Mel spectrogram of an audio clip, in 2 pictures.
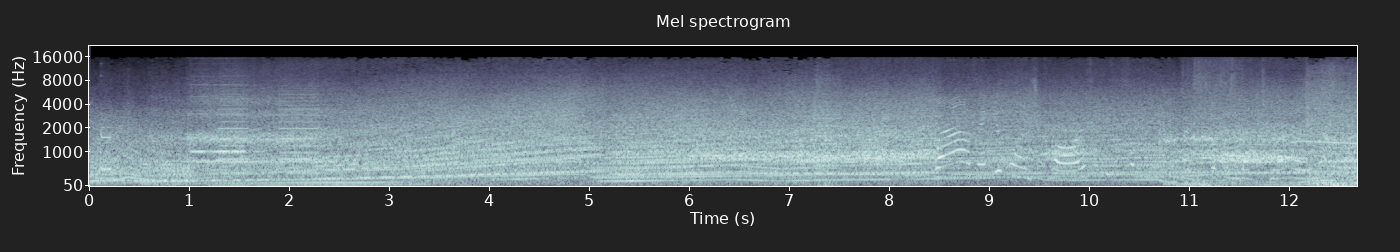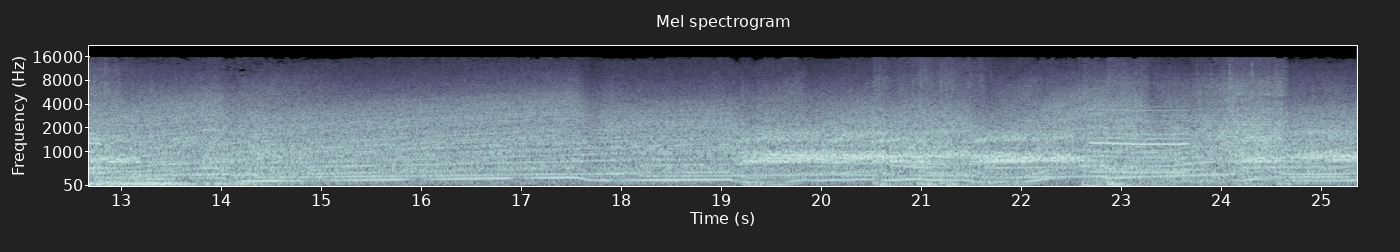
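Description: Tyres screech as a racing car slides through turns.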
